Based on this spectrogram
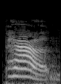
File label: "pan", English; grade1; short vowels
